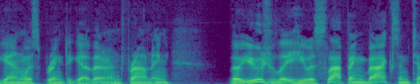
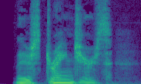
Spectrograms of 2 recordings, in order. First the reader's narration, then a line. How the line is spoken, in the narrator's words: Gelb pleaded, quietly and with an eye out for the captain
